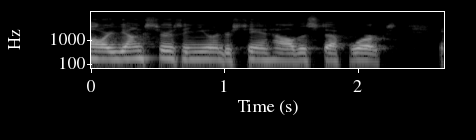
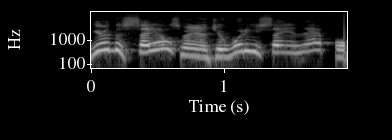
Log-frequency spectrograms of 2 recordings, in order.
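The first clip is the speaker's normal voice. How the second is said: pitched way up in disbelief; incredulous; 9 semitones higher than usual. Retold or imitated. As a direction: ask it high, baffled at the salesman. Scolding the salesman's odd pitch.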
